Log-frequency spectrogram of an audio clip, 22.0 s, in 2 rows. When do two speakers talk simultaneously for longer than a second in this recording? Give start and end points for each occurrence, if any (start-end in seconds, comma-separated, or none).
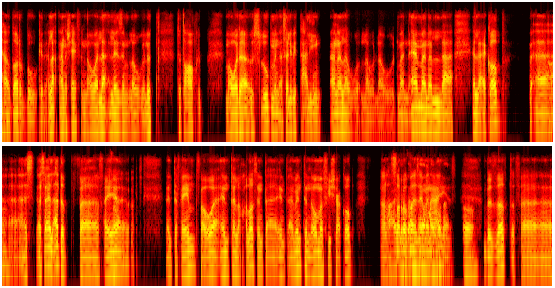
18.7-20.1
